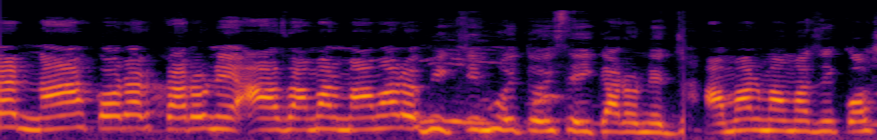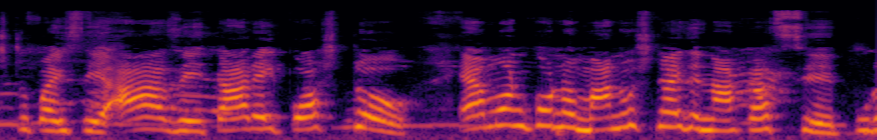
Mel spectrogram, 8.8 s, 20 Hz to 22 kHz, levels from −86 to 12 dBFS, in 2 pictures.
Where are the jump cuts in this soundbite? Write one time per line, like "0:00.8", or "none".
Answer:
0:03.4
